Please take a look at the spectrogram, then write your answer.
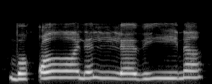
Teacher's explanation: لام کو ہم نے لام کے ساتھ ملا دینا ہے. حمزۃ الوصل ہمارا ڈراپ ہو جائے گا. ذال باریک نرمی سے ادا کرنا ہے.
